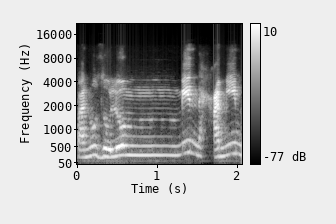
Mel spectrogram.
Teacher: Fanuzulum min hamim, nun sukun ketemu ha, izhar.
